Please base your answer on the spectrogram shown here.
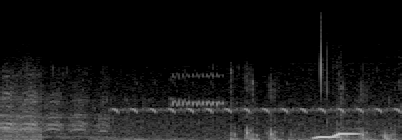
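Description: A horse in Zelda: Ocarina of Time gives a short, quiet whinny near the end, over soft game ambience with a thin high tone running through it.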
